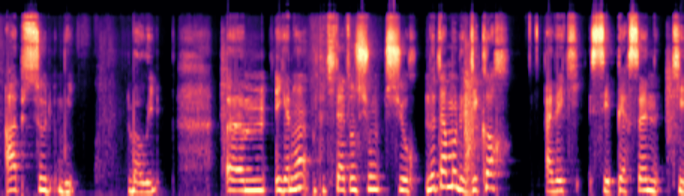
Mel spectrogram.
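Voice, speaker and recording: A woman's voice: medium pitch, a little mellow. Young woman, podcast host, casual solo chat, playful, self-mocking, slightly sore throat. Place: room at home.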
